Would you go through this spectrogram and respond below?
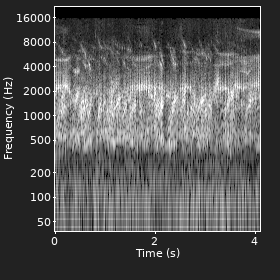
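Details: Frogs calling in the water, a dense overlapping chorus of rough croaks and chirps between mid and high pitch, steady throughout with no gaps or other sounds.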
